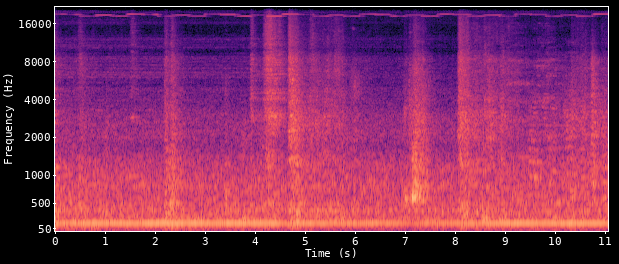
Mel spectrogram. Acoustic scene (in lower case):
cafe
